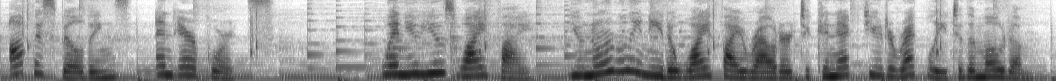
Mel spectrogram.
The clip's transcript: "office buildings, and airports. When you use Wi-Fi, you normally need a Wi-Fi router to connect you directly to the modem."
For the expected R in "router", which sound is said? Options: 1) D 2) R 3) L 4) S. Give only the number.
2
